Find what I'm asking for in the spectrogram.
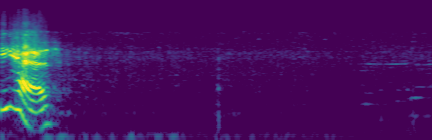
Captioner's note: footsteps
